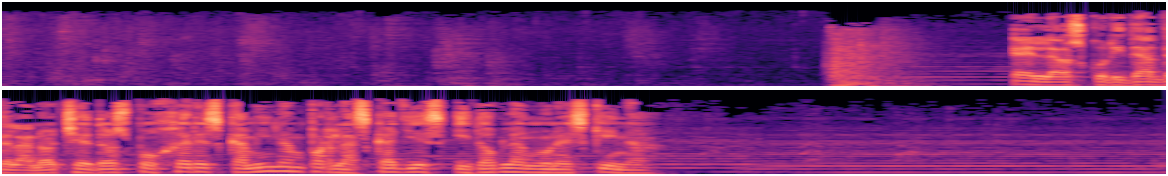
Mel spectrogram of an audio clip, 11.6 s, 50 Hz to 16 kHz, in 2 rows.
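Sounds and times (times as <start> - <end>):
steady low noise: 0.0 - 11.6
front door swinging shut as someone goes out: 4.1 - 4.8
speech: 5.0 - 9.2.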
